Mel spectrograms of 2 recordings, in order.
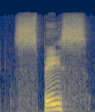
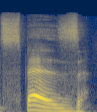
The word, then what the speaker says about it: spes: The endings, if you simply want to learn the fifth declension endings, which is how I do it, The endings are ace, A-E-A-E-M-A, ace, arum, abus, ace, abus. Another noun of the fifth declension would be space, or as it is pronounced in ecclesiastical pronunciation, spes. But the pronunciation that I learned is classical, space, spei, spei, spem, spe.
